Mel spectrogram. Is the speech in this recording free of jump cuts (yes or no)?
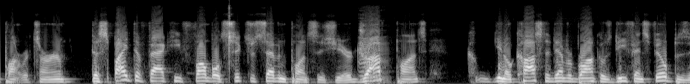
yes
